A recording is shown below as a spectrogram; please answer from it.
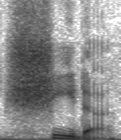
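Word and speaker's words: Shiida: something to say here in the OVA it's actually pronounced as shida shida thank you shida is her Japanese name but CA but it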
